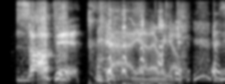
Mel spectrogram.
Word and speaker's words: Zappe: It's not Italian. It's German, specifically Bavarian. Yeah. I'm glad we got all that cleared up for him. Hey, there we go. So it's probably more like Zappe.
